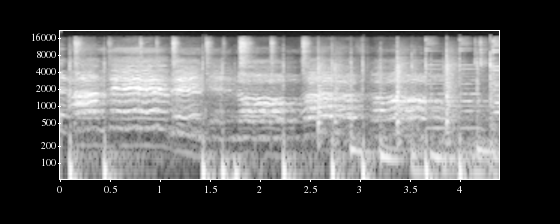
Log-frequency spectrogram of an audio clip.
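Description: Gospel music: a choir singing with vibrato over a band with a regular drum beat.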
